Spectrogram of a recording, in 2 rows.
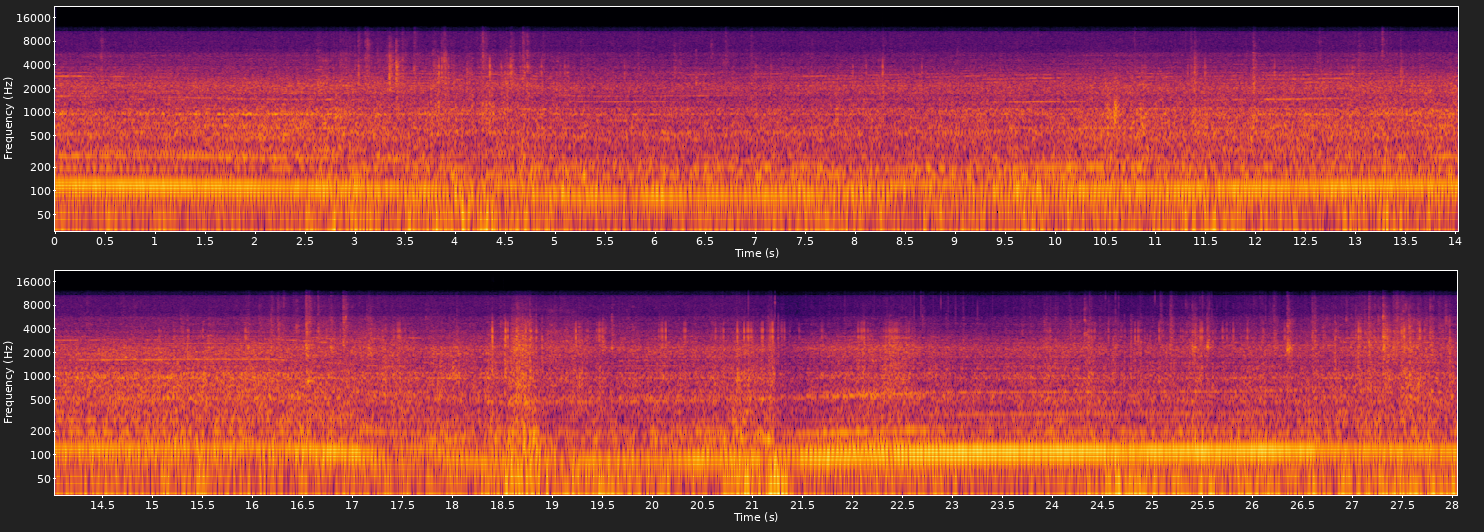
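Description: Toyota 1UZ-FE V8 engine of a Ford Sierra 4x4 rally car heard from inside the cabin, running steadily under way. The revs drop off about 17 seconds in, the engine note briefly cuts out around 21 seconds, then it pulls again louder from about 22 seconds.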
